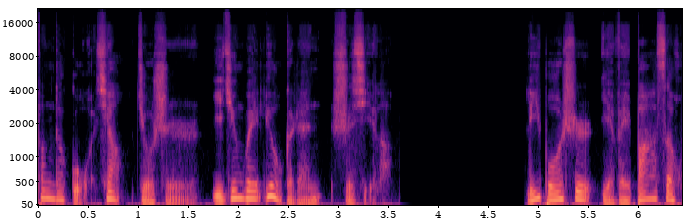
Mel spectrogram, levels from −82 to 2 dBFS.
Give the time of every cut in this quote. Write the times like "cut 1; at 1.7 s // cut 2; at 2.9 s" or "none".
cut 1; at 1.7 s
